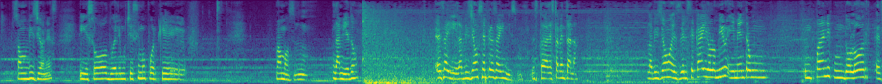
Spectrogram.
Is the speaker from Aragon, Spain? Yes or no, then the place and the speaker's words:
yes; Zaragoza, Aragon, Spain; soy de Zaragoza, capital.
